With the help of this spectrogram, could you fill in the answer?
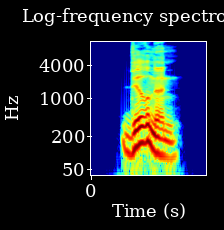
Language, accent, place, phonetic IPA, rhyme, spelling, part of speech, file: German, Germany, Berlin, [ˈdɪʁnən], -ɪʁnən, Dirnen, noun, De-Dirnen.ogg
- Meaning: plural of Dirne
